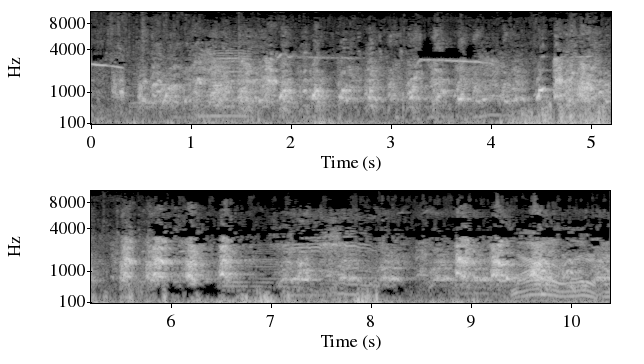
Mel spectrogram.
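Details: Working cattle dogs herding cattle on a ranch: a busy stretch of short, rough barks and yips coming in irregular bursts, with a thin whistled tone and a human voice mixed in.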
